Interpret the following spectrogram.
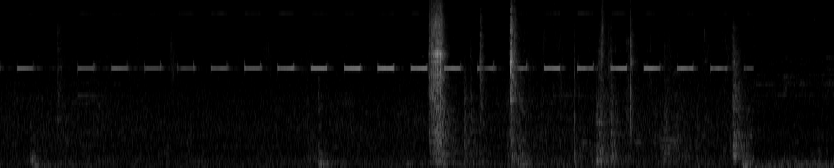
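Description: A forklift's warning beeper sounding a rapid, even train of short high beeps, stopping shortly before the end. Several loud knocks and clanks of a load being handled come in from about halfway through, the loudest one about six and a half seconds in.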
